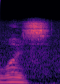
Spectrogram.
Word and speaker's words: Walz: 발음은 Z가 아니고 S 발음을 하네요. 그래서 월스 이렇게 발음을 하는데 다음 단어가 뭐 붙여 읽게 되면 잘 소리가 자음소리가 돼서 들리지 않죠.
